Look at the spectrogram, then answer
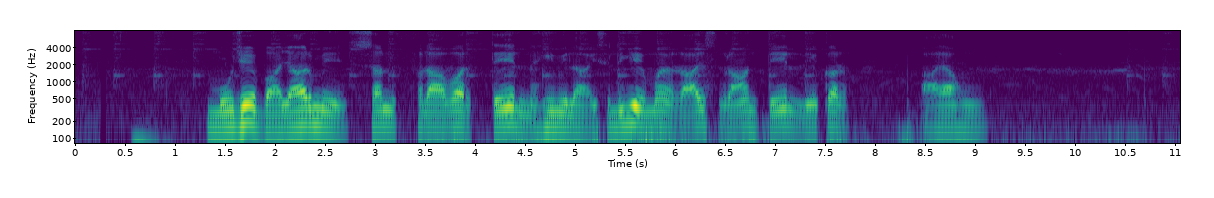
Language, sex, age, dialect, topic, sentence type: Hindi, male, 25-30, Awadhi Bundeli, agriculture, statement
